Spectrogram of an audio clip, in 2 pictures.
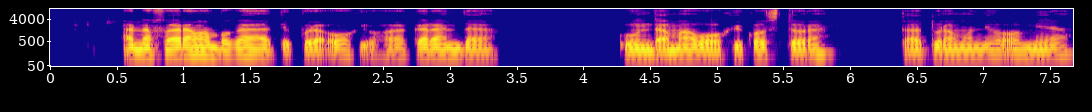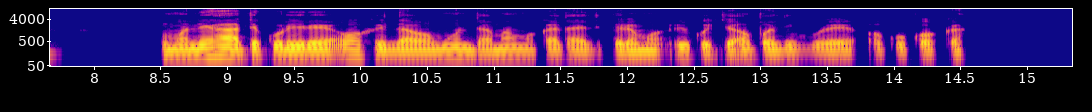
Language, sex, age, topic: Oshiwambo, male, 18-24, agriculture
